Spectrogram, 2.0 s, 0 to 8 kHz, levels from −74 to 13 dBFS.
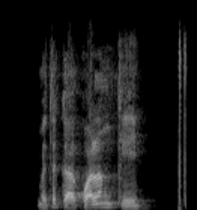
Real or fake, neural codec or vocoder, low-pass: fake; vocoder, 24 kHz, 100 mel bands, Vocos; 7.2 kHz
